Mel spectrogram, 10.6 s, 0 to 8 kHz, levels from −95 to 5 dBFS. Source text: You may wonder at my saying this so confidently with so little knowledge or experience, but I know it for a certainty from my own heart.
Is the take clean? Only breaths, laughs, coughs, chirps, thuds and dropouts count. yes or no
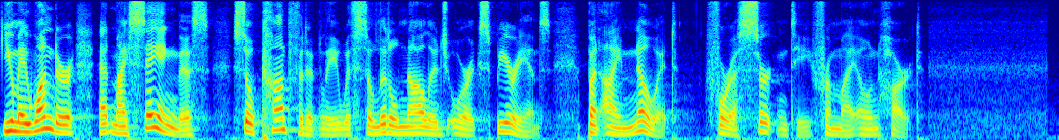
yes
